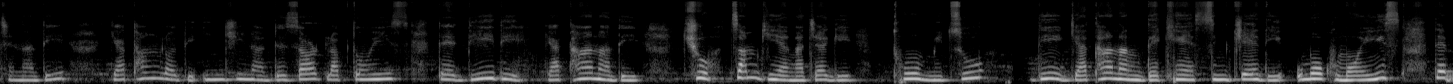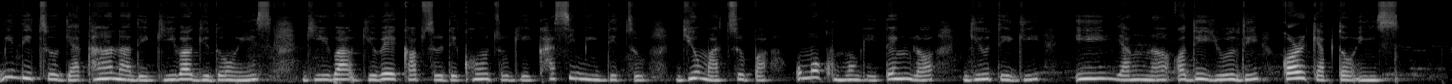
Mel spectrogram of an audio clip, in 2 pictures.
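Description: Speech clip with no technical faults; the Opus voice compression is in hybrid mode and keeps the full band up to about 20 kHz, with only light coding texture audible.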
